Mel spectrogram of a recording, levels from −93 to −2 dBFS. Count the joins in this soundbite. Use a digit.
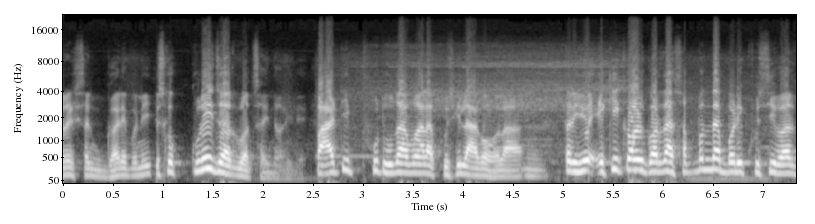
2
